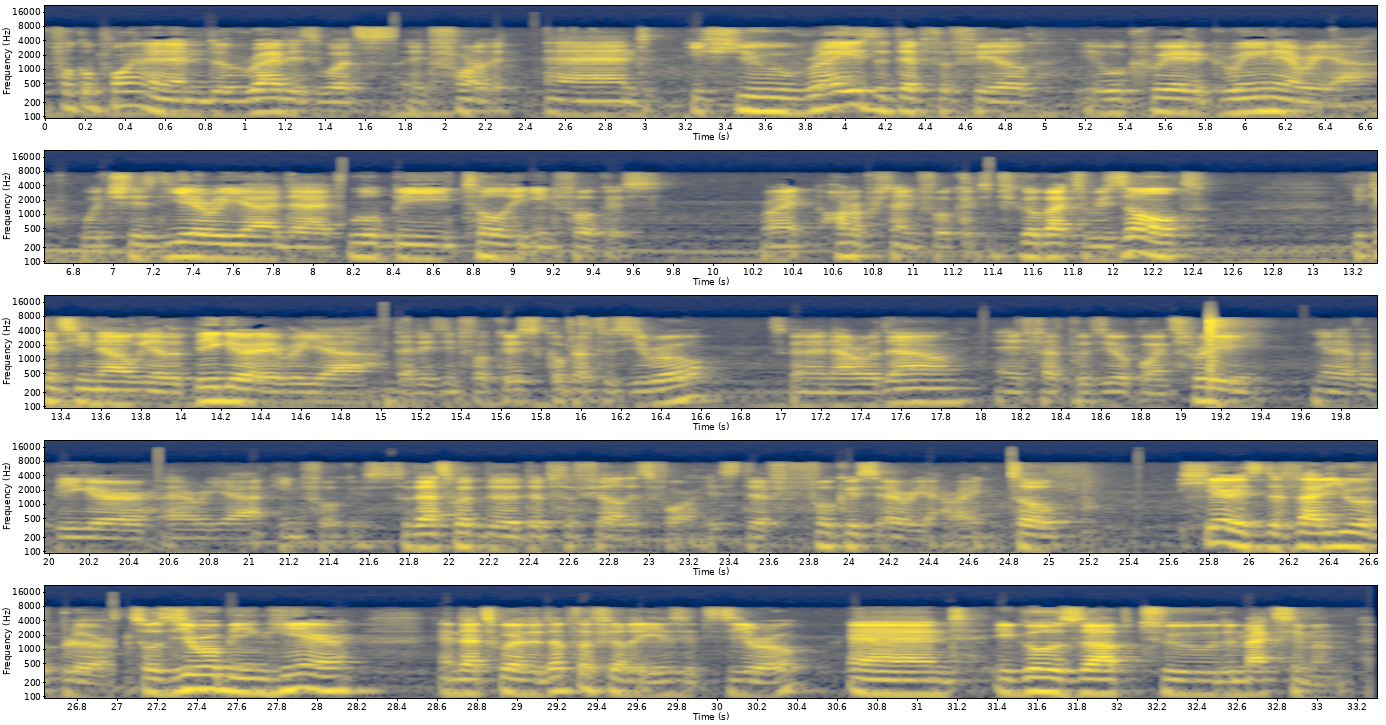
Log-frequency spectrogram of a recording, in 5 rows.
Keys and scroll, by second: 15.9 0, 16.0 Home, 18.0-18.9 typing, 19.1 Home, 22.7 1.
